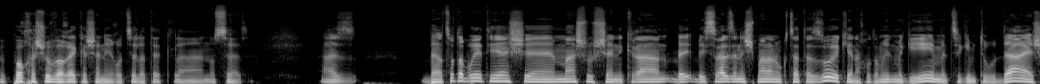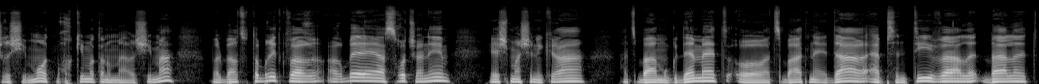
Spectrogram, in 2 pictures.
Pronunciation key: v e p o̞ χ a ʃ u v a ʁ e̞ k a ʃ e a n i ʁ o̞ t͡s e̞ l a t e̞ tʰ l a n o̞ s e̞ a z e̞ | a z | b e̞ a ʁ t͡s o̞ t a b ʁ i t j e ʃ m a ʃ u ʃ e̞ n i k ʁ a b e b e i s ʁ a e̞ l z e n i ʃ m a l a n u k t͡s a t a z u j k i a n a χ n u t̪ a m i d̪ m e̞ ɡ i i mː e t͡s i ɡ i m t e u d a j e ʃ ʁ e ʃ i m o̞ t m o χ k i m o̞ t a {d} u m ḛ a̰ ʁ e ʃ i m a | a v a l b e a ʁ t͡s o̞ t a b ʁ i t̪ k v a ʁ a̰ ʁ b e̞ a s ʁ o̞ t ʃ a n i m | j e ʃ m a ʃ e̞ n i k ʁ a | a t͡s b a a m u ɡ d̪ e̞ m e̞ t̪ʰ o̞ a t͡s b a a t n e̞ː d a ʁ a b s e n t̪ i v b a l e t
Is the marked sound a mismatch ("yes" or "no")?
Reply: yes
